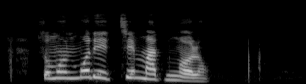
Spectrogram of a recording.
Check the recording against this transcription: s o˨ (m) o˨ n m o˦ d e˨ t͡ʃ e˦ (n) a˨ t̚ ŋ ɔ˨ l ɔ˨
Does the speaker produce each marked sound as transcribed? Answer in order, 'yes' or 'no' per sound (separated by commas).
yes, no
